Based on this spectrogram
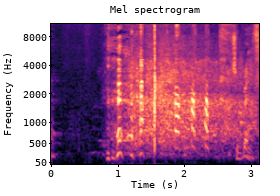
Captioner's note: laughter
